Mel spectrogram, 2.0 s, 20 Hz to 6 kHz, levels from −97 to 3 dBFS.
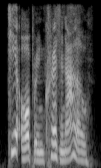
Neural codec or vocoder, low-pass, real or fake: vocoder, 44.1 kHz, 128 mel bands, Pupu-Vocoder; 5.4 kHz; fake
